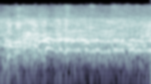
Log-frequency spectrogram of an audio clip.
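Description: Several people's voices talking and calling over one another, the chatter of players and spectators at a football match.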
